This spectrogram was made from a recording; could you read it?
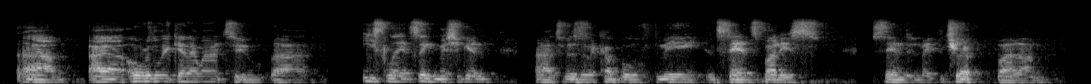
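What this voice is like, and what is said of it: Rough, damaged-sounding voice. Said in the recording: “my voice sounds like a terrible thing died in my throat”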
